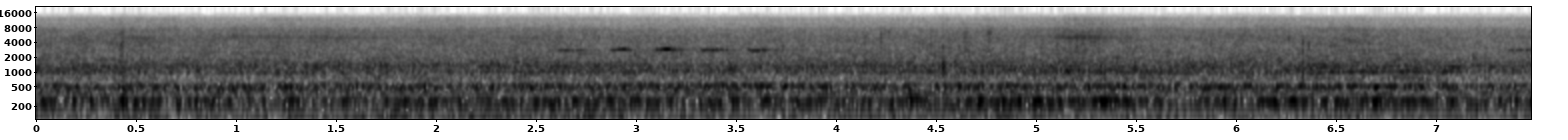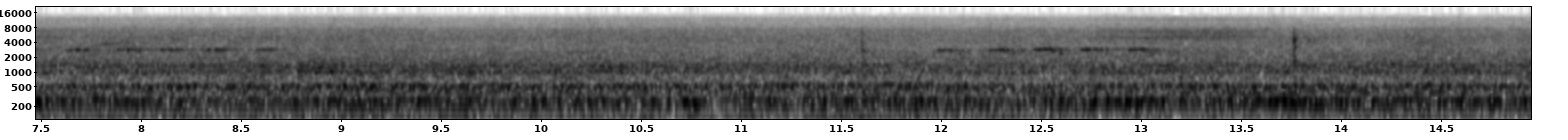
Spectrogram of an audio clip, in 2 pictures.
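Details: Honey bees from a newly captured swarm, housed in new Langstroth and Warre hives in an apiary while being given resources robbed from stronger colonies: a steady, dense droning hum, with faint high chirps repeating about every four to five seconds.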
